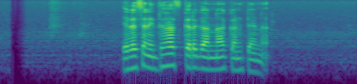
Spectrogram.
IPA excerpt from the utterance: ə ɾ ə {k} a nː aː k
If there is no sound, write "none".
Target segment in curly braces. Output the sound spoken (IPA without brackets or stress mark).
ɡ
